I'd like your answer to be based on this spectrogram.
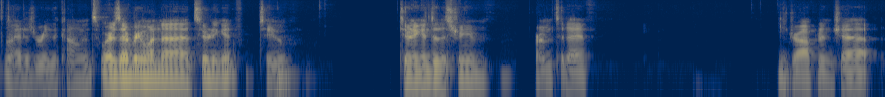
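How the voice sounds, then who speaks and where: Guy on a trading livestream, lowish bright voice, grumbles at the chart and reads chat. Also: steady tone, measured pace, pauses often. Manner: frustrated, talks to chat while reading comments. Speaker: livestream trader. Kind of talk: live trading stream chat.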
